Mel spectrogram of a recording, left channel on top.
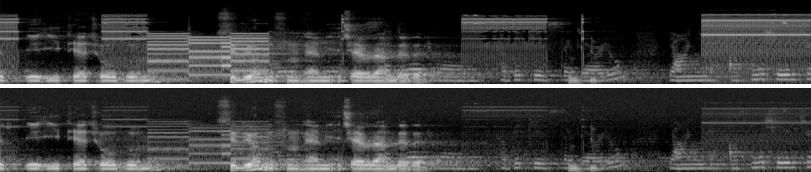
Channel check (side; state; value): right; noise; hiss, 23 dB below the sound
